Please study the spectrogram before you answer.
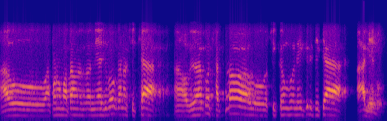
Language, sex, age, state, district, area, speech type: Odia, male, 60+, Odisha, Khordha, rural, conversation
